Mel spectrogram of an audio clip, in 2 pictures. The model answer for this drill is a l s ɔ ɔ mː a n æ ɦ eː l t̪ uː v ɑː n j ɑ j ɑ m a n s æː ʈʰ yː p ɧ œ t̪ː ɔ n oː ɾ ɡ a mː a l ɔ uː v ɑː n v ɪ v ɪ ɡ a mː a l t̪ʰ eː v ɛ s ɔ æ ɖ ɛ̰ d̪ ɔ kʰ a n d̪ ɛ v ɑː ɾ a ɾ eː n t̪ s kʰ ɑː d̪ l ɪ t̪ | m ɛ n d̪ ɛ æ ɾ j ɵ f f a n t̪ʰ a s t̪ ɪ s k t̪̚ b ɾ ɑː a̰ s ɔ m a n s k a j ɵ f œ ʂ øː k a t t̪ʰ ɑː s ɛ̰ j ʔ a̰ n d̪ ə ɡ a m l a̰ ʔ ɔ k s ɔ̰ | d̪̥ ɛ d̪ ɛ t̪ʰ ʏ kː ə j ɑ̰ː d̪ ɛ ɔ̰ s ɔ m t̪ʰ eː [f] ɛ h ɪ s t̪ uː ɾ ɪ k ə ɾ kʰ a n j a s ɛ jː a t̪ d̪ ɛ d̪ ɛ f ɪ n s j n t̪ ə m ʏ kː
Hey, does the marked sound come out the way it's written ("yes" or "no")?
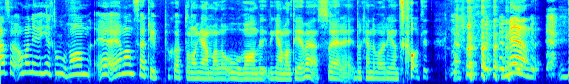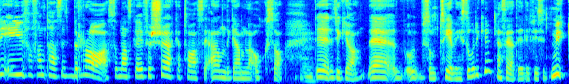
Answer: no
